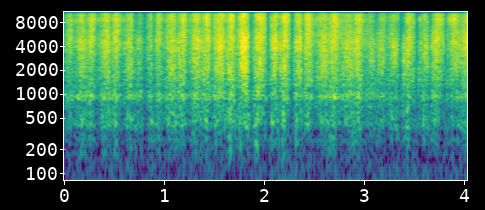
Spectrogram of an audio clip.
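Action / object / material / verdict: scrape / leather sneaker scrubbed with a bristle brush / leather / none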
